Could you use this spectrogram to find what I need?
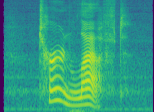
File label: "Turn left", English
